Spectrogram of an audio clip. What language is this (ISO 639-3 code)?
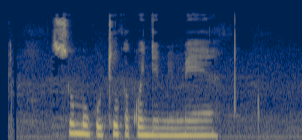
swa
